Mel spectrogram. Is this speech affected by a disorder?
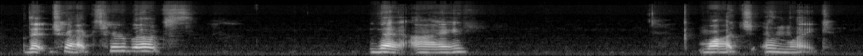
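Yes: cerebral palsy.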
